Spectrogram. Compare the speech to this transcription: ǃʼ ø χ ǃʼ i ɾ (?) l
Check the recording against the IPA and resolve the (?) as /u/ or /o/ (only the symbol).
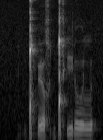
o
